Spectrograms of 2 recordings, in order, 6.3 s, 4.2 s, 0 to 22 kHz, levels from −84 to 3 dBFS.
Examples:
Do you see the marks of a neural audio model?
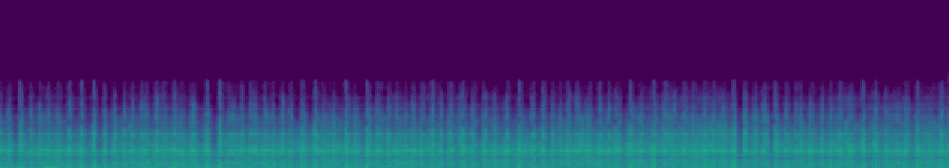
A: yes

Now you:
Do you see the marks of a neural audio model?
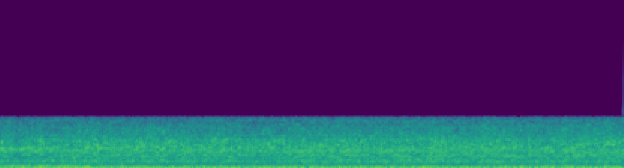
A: yes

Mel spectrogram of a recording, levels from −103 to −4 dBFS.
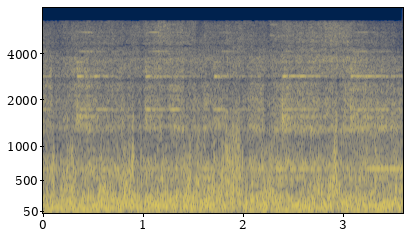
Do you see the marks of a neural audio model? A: no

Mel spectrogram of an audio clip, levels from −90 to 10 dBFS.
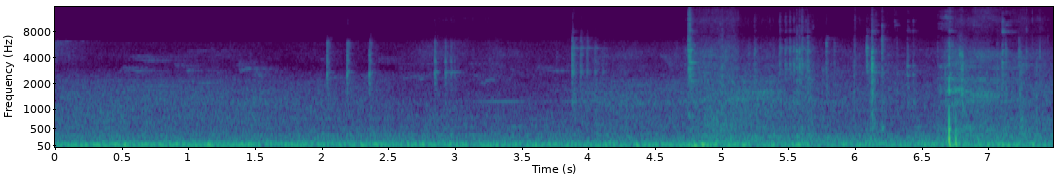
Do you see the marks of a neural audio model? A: no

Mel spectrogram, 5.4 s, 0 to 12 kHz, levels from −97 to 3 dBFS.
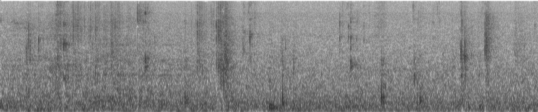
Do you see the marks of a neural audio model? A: no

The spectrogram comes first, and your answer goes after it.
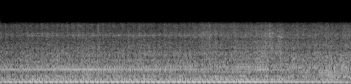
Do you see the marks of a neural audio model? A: no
